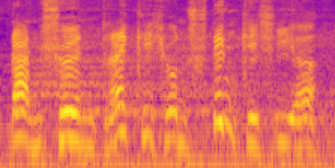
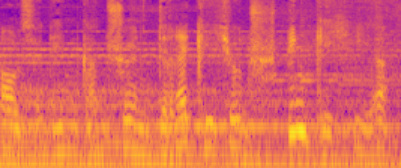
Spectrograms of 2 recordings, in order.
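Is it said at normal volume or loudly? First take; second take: loudly; normal volume. First: It is said loudly. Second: It is said at normal volume.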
